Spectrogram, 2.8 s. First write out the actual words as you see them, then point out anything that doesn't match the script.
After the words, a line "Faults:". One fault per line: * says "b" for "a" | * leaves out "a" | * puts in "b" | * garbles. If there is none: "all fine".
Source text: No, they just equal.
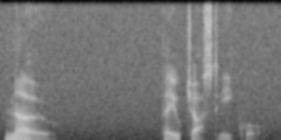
No, they just equal.
Faults:
all fine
